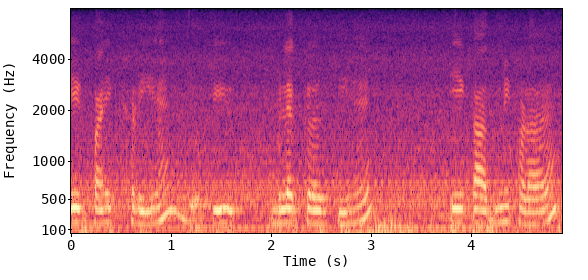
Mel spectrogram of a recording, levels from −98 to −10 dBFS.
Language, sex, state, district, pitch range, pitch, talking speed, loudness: Hindi, female, Chhattisgarh, Balrampur, 140-200 Hz, 180 Hz, 170 wpm, -17 LUFS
